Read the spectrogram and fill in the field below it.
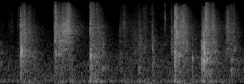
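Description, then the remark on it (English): Tarot cards being shuffled for a live reading, a series of soft, papery riffling bursts coming in an uneven rhythm, about six or seven brisk swishes with brief pauses between, no voices. “Take a moment to shuffle these until it feels right.”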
